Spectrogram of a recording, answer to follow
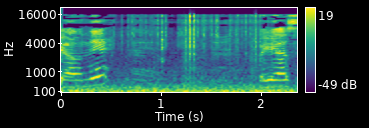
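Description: Steady low rumble of a car's road and engine noise inside the moving cabin, with a brief high-pitched voice calling out near the start.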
